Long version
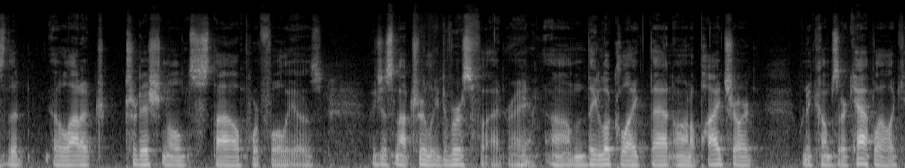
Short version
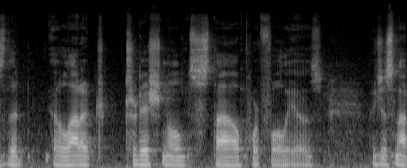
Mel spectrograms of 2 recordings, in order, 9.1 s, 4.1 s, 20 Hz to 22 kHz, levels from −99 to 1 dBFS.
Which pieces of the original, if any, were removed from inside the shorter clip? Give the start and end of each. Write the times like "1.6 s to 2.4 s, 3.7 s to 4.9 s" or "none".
none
